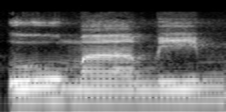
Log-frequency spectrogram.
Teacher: Kasroh tanwin bertemu dengan huruf mim bacaan idgham bi gunnah masuk dengan mendengung, yaitu mendengung mim. Ditandai mimnya ada tasdidnya.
